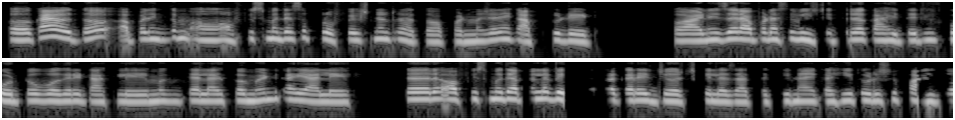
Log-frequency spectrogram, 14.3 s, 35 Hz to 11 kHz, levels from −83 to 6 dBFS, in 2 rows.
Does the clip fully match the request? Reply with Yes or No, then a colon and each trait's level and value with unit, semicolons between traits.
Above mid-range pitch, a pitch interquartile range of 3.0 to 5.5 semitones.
Yes: high, 220 Hz; average, 3.3 semitones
